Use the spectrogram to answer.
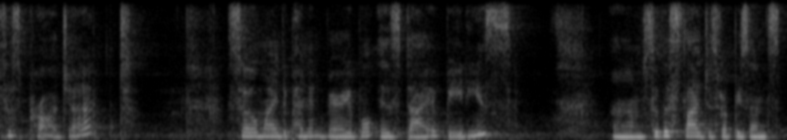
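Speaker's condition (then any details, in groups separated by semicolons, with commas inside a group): No condition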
